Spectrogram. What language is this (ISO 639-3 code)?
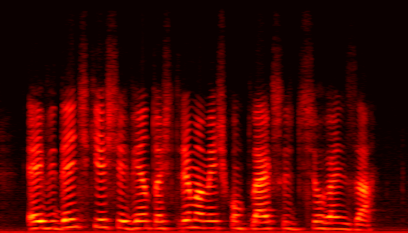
por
